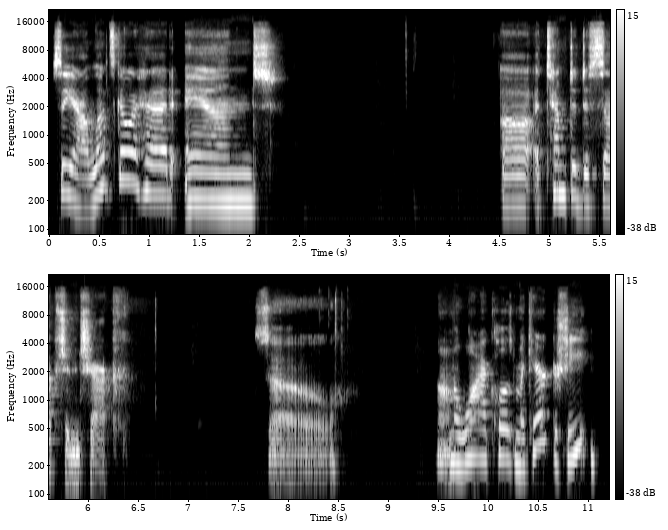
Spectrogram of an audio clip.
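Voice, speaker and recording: A woman plays her character in a tabletop game, talking slowly and thinking aloud. Her voice sits at an ordinary pitch, and her talk is loose and full of ums as she weighs each move. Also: big pitch swings, vocal fry, faint music behind. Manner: unhurried, thinking aloud with fillers. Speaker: player. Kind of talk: casual tabletop play.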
